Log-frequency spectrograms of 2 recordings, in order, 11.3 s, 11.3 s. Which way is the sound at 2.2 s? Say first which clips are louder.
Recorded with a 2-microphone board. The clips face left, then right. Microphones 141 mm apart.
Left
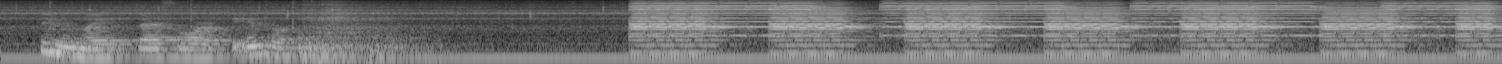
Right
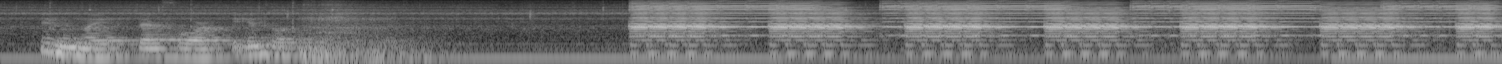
Left 2 dB; 30° left (ahead or behind).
